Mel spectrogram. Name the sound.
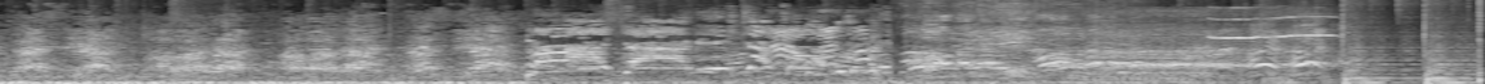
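street protest crowd chanting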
